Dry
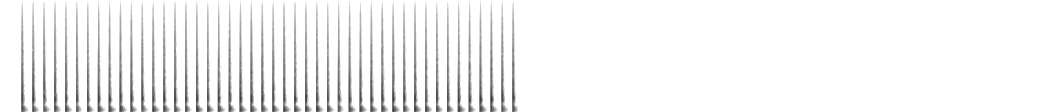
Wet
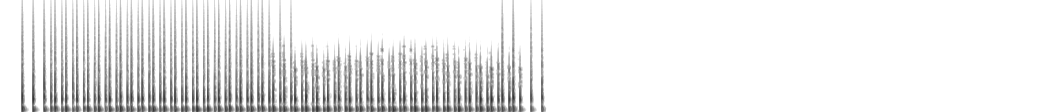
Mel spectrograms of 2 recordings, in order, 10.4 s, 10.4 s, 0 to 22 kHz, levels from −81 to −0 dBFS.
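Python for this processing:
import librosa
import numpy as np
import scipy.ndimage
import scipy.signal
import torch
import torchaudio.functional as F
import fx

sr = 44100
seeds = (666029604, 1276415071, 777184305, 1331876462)

y = fx.spec_gate(x, sr, threshold_db=-20, keep='strong', at=(2.64, 4.99), fade=0.02)
y = 10.0 ** (-7.5 / 20.0) * np.tanh(y / 10.0 ** (-7.5 / 20.0))
y = y + 10.0 ** (-5.5 / 20.0) * np.pad(y, (int(287 * sr / 1000.0), 0))[:len(y)]
y = F.gain(torch.from_numpy(y), 4.5).numpy()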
